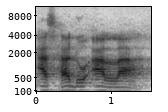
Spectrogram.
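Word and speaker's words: أشهد أن لا: bukan manla ya jadi seperti Ashadu anla tulisannya ya tapi dibacanya Ashadu Alla ya Hayya Alal Shah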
